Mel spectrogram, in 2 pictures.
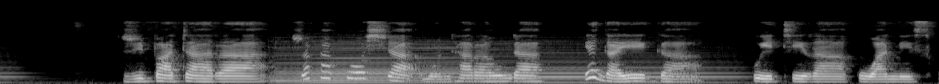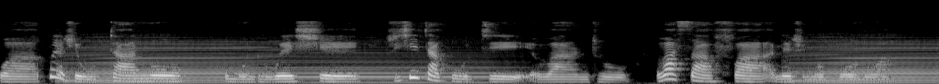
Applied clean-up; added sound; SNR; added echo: none; Bowed string instrument; 12 dB; none.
